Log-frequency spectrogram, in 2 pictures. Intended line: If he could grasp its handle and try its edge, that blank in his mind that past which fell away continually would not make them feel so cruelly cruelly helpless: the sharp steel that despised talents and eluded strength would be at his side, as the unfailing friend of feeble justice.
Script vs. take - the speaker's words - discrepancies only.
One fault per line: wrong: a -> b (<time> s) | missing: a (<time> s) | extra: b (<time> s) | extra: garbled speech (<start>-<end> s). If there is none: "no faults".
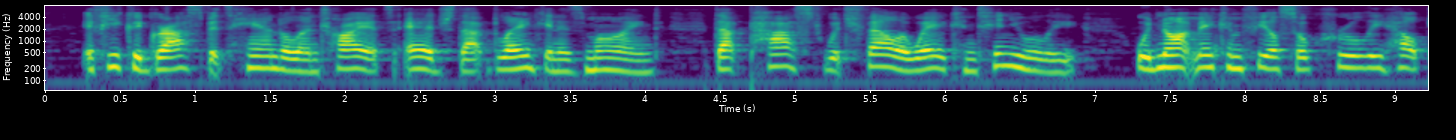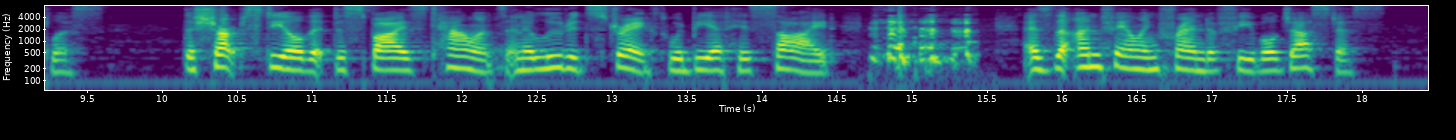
wrong: them -> him (7.8 s)
missing: cruelly (8.9 s)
